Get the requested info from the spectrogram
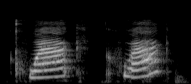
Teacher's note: your tongue is up against the back of your mouth almost stopping the sound from coming through but then you can force the air through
